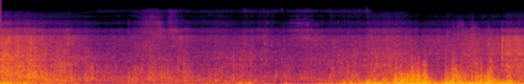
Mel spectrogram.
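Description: Wind rushes and buffets past close by, outdoors.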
